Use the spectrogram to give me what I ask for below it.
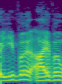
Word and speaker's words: Ivan: the show ivan or eva ivan whatever you want to say dorovik is that correct ivan my name is i'm from serbia but obviously i'm pronouncing my name here as ivan so you are right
